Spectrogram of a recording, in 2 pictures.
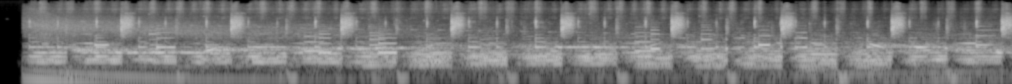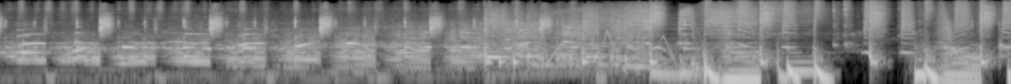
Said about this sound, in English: So, with that, uh, let's go ahead and hear some fun music, and then we'll get into that summary.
